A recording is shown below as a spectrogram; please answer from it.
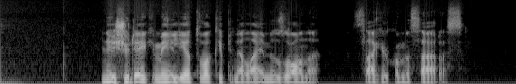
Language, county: Lithuanian, Utena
